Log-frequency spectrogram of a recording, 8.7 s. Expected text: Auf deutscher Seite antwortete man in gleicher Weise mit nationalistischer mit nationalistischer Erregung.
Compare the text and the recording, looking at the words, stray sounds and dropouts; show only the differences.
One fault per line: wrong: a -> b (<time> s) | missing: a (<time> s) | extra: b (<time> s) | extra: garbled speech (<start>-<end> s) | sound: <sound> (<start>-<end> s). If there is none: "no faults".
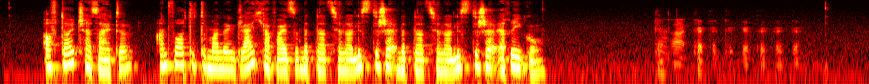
sound: laugh (6.5-8.0 s)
